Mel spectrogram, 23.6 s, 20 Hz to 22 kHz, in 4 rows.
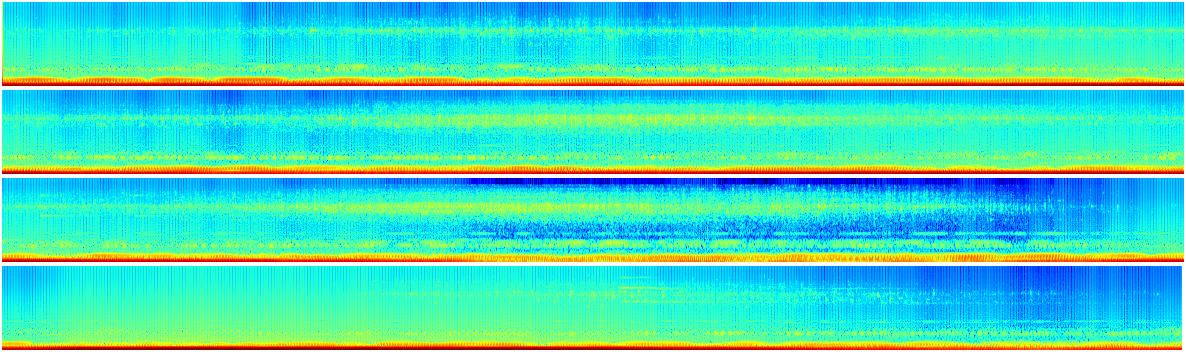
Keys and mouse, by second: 0.3 ctrl+s, 2.1 click, 4.1 click, 6.2 click, 7.2 click, 8.9 click, 9.6 click, 10.4 click, 12.1 click, 15.1 click, 15.8 click, 16.7 click, 17.8 click, 20.1 alt+click, 21.0 alt+click.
